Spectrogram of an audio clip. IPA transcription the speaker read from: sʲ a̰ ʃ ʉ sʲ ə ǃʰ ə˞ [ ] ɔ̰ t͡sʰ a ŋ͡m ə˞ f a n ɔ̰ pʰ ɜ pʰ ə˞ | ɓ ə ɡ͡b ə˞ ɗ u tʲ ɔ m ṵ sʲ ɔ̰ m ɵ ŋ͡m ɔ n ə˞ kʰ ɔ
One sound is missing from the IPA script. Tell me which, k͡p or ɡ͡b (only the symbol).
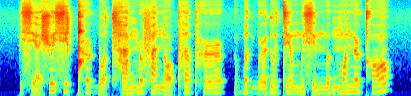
ɡ͡b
